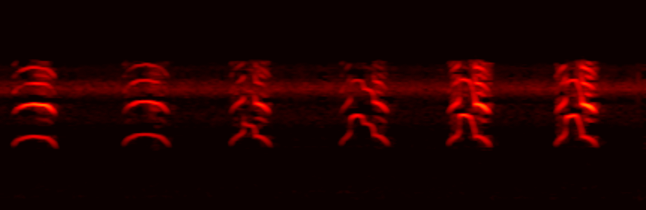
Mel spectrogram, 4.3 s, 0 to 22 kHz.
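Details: At a nest in Parc Natural dels Ports, Spain, on 18 July 2024, a female short-toed snake eagle bringing a snake gives seven whistled calls; the first two are smooth and arched, the later ones more broken and wavering, over constant background hiss.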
